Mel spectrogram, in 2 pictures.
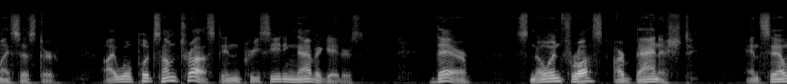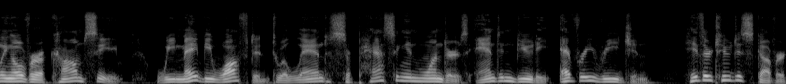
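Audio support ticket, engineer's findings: Short concealed packet loss at 5.76 s and 13.65 s. Brief smear or wobble, about 10 ms of audio lost each time, probably in the network path ahead of the jitter buffer. Receiver extended the preceding sound to bridge the gap, then crossfaded back. Spectrogram: thin vertical band where harmonics blur or turn into shaped noise, top of band still ending near 12 kHz like the surrounding call audio. Waveform: slight discontinuity in cycle shape, no true dropout to silence.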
